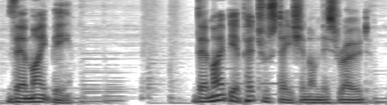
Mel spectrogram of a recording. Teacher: No desaparece esa T. Tenemos que cerrar, parar y explotar la B.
